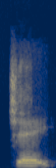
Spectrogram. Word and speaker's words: Jai: Well, the first drummer's name was, they pronounced it different now, but his name was Jai. Jay.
